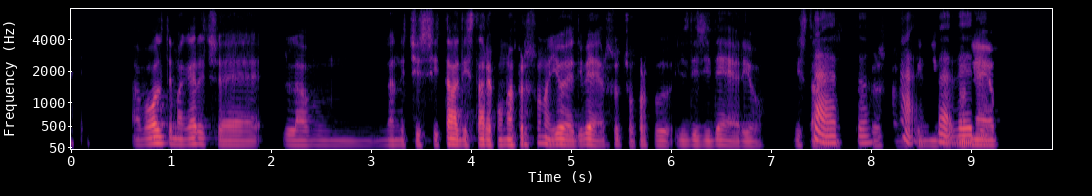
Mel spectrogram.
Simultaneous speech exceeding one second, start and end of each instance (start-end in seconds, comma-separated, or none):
7.4-9.2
